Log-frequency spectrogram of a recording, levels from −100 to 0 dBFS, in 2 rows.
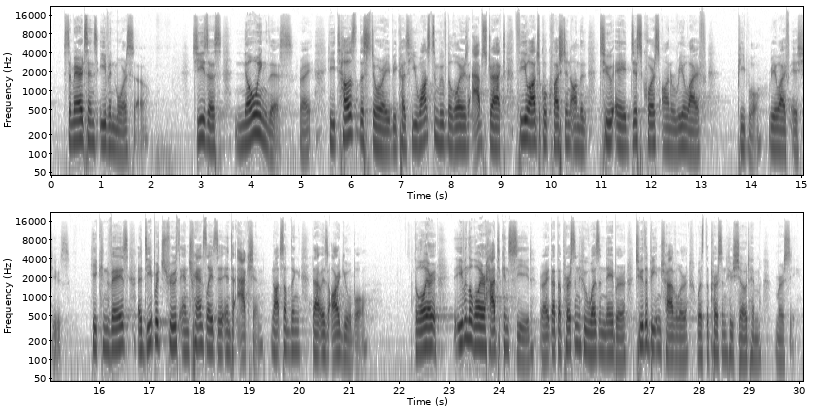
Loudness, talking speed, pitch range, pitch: -28 LUFS, 150 wpm, 120-160 Hz, 140 Hz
